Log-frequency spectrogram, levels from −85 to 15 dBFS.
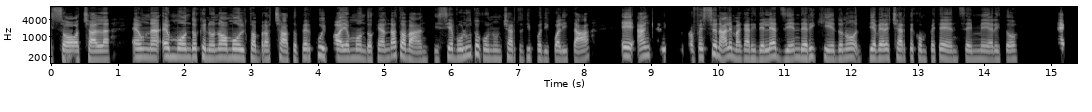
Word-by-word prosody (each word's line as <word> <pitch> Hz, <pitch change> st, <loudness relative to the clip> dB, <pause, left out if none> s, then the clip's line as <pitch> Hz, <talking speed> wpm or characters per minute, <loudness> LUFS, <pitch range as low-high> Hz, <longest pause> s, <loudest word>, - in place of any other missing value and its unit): social, 160 Hz, +1 st, +3 dB, 0.4 s
è 190 Hz, -, 0 dB
un 190 Hz, -1 st, +5 dB
è 205 Hz, -, +5 dB
un 200 Hz, -1 st, 0 dB
mondo 195 Hz, 0 st, +2 dB
che 200 Hz, +1 st, -2 dB
non 175 Hz, 0 st, -2 dB
ho 185 Hz, 0 st, +5 dB
molto 185 Hz, -1 st, +1 dB
abbracciato, 165 Hz, -1 st, 0 dB
per 185 Hz, +4 st, -3 dB
cui 210 Hz, -2 st, -1 dB
poi 185 Hz, -3 st, +5 dB
è -, -, +1 dB
un 175 Hz, +1 st, -6 dB
mondo 180 Hz, -3 st, -2 dB
che 175 Hz, -, -6 dB
è -, -, +4 dB
andato 210 Hz, +7 st, +1 dB
avanti, 150 Hz, -4 st, +1 dB
si 180 Hz, -, -3 dB
è -, -, +3 dB
evoluto 205 Hz, +7 st, -1 dB
con 175 Hz, -3 st, -6 dB
un 170 Hz, 0 st, -9 dB
certo 180 Hz, -2 st, -4 dB
tipo 185 Hz, +1 st, -8 dB
di 155 Hz, -2 st, -10 dB
qualità, 160 Hz, -1 st, 0 dB, 0.4 s
e 215 Hz, -3 st, +4 dB
anche 220 Hz, +2 st, +2 dB
a -, -, -20 dB
livello 360 Hz, -1 st, -9 dB
professionale 195 Hz, +6 st, +2 dB
magari 170 Hz, -1 st, 0 dB
delle 170 Hz, +4 st, +1 dB
aziende 180 Hz, -1 st, 0 dB
richiedono 185 Hz, 0 st, -3 dB, 0.2 s
di -, -, -1 dB
avere 180 Hz, 0 st, +2 dB
certe 180 Hz, +1 st, -2 dB
competenze 170 Hz, -1 st, -4 dB
in 160 Hz, 0 st, -7 dB
merito. 165 Hz, 0 st, -5 dB, 0.6 s
Ecco, -, -, +2 dB
180 Hz, 180 wpm, -23 LUFS, 165-190 Hz, 0.6 s, un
